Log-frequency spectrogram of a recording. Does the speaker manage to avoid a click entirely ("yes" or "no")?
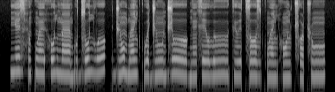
yes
